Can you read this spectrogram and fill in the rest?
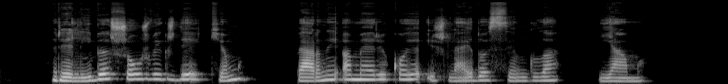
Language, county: Lithuanian, Panevėžys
